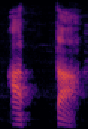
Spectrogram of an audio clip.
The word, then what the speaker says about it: আত্মা: আত্মা আত্মা তাই না কিন্তু বন্ধুরা এখানে কি হচ্ছে এখানে যেটা হচ্ছে যে ম এখানে উচ্চারিত না হয়ে না হয়ে যে ব্যঞ্জন বর্ণটির সঙ্গে বরং যে ব্যঞ্জন বর্ণটির সঙ্গে বরং ম ফলা আছে সেই বর্ণটি আবার ডাবল হয়ে যাচ্ছে মানে কি দুইবার হয়ে যাচ্ছে দৃত্ত হয়ে যাচ্ছে বন্ধুরা তাহলে উচ্চারণ হয়ে যাচ্ছে আত্মা তাই না দেখুন তো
